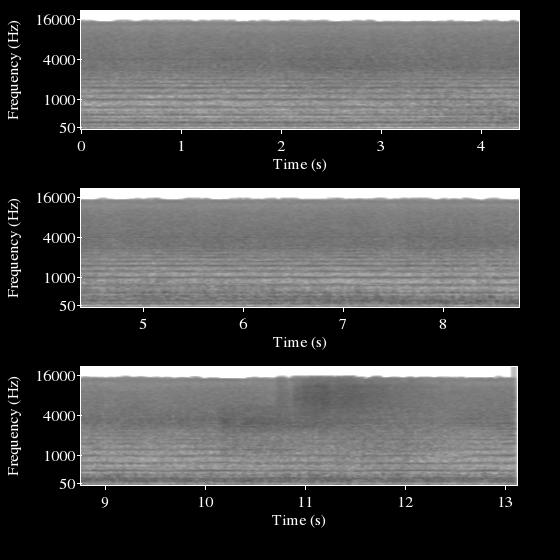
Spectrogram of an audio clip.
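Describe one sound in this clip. Electronic synthesizers play a droning, buzzing texture of steady tones that slowly grows louder and denser.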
